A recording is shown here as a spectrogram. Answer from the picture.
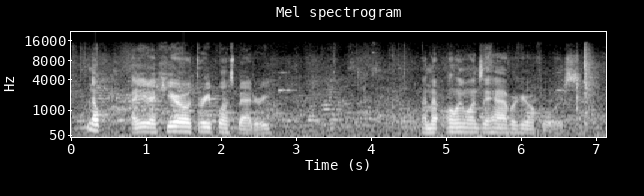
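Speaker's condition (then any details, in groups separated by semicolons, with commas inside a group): No condition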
